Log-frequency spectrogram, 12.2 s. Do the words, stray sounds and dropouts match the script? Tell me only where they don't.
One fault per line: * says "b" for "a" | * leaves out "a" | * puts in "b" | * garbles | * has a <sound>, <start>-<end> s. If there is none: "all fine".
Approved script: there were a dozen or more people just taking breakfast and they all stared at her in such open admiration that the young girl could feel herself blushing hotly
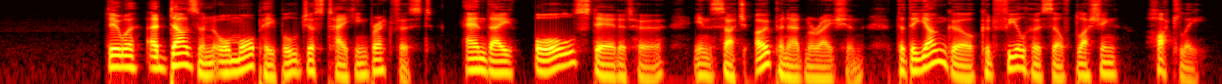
all fine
